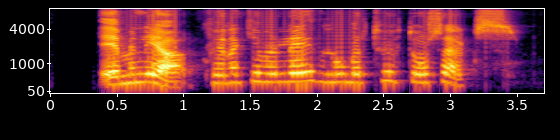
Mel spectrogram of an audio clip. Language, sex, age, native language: Icelandic, female, 30-39, Icelandic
